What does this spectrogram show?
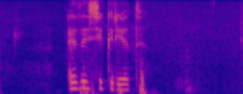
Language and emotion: Russian, neutral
